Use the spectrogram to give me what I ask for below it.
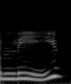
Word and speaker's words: leave: uh the other word to leave means they had it has a longer sounding e sound for example leave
